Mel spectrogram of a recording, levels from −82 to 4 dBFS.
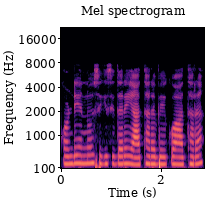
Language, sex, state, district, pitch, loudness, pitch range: Kannada, female, Karnataka, Bidar, 210 Hz, -22 LUFS, 205-215 Hz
